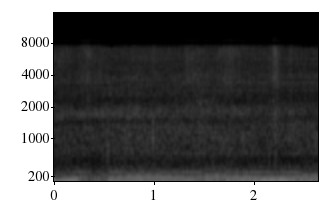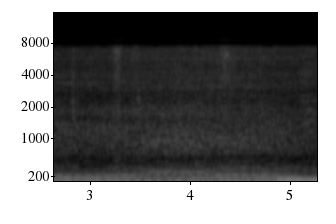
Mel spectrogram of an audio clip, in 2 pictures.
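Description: Lifted off-road pickup truck's engine revving up at the start, then running hard under load as the truck crawls up a rutted, rocky dirt slope, its pitch wavering slightly.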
